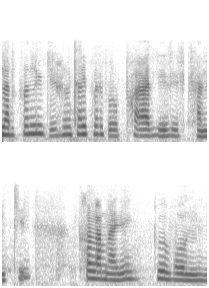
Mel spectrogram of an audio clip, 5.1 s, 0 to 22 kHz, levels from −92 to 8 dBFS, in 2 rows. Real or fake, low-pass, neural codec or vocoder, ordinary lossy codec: fake; 7.2 kHz; codec, 16 kHz in and 24 kHz out, 0.6 kbps, FireRedTTS-2 codec; Opus, 16 kbps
